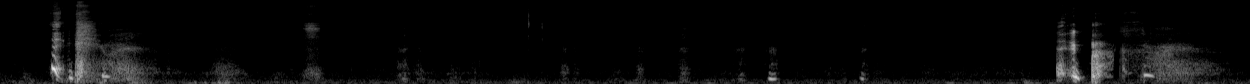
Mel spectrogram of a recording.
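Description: Two loud sneezes about ten seconds apart, separated by quiet breathing and small sounds in a quiet room.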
